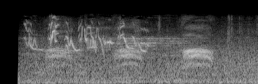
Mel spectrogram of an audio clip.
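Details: Indian grey hornbill during the breeding season, mating, in Palakkad, Kerala, on 9 February 2014; a quick run of high squeaky chirps, then a short harsher nasal note near the end, over steady background hiss.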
